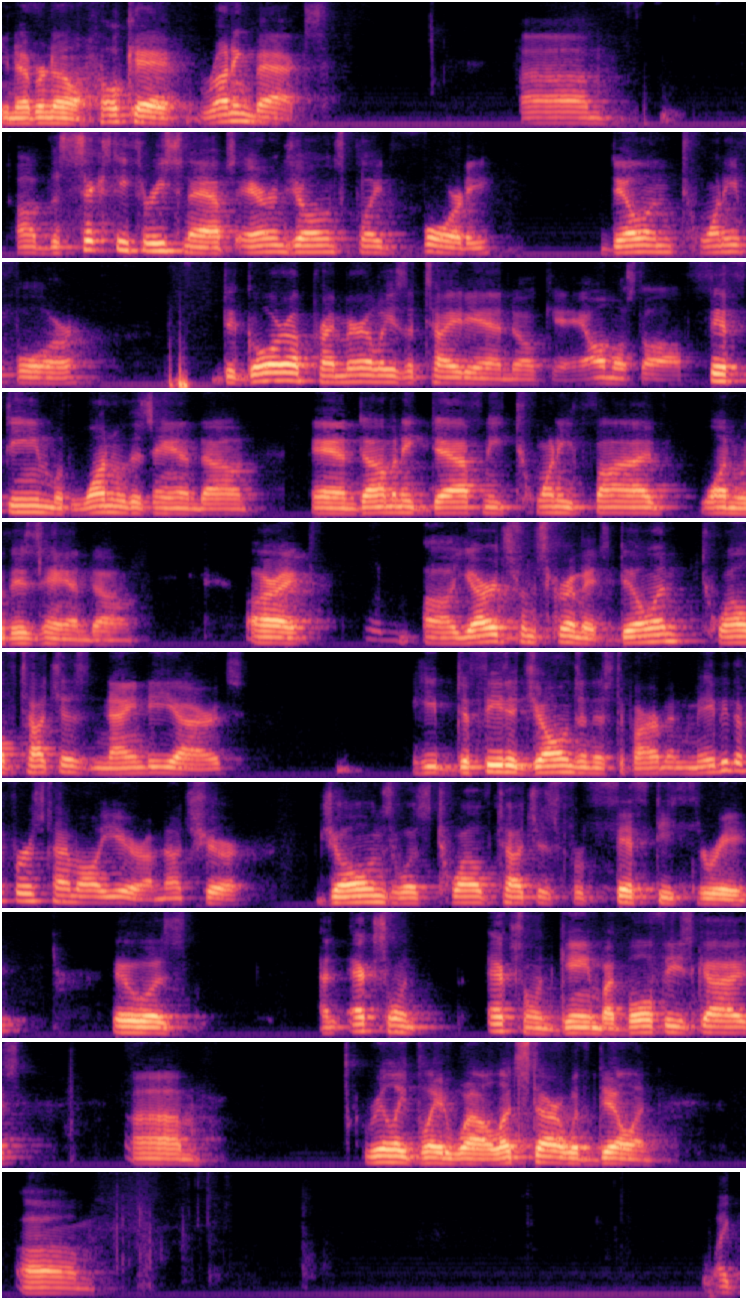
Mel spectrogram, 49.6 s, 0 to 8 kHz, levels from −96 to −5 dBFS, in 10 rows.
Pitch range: 110-140 Hz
